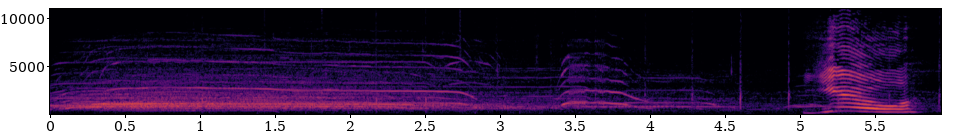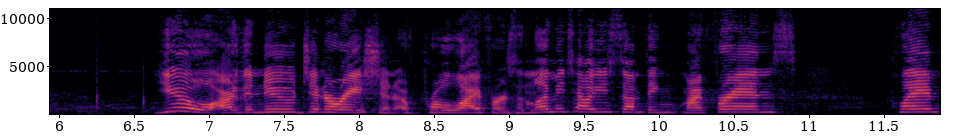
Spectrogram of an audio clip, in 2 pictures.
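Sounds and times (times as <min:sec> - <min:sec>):
crowd cheering and yelling: 0:00.0 - 0:05.2
speech: 0:05.1 - 0:06.0, 0:06.6 - 0:11.0, 0:11.6 - 0:11.8.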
